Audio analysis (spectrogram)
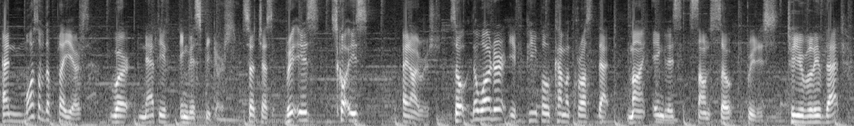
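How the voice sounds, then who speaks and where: Indonesian guy hosting, fairly high voice, earnest and a bit formal, soft music under. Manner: earnest, explanatory, slightly formal English. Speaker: host. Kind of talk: talking to camera, then interviewing. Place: outdoors in a park, then indoors on a sofa.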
